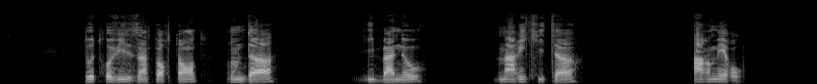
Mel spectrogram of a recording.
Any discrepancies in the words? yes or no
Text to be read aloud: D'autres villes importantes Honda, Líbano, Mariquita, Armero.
no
